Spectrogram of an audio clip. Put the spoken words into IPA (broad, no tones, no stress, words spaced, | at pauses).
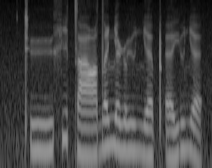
tʼyːxi taːdˤeʎeɳyː ʎɛ pʼɛjyʎɛ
